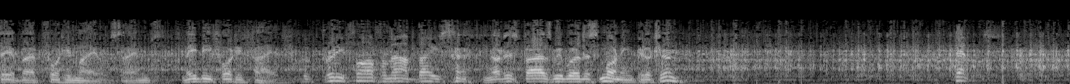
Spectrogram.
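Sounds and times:
speech: 0.0s - 7.0s, 9.6s - 9.8s
vehicle motor running rough with sand in its carburetor: 0.0s - 10.7s.

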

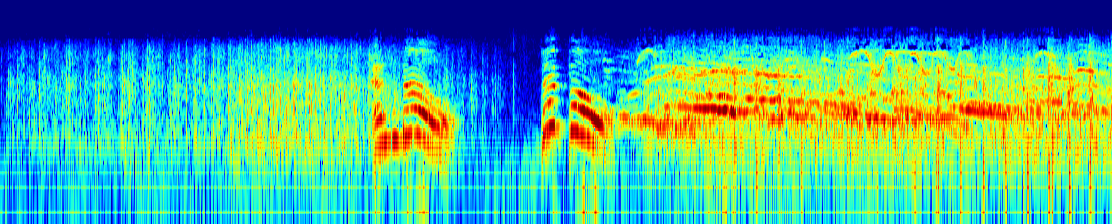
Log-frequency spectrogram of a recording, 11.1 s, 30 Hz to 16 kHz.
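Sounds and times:
audience clapping: 0.0s - 5.2s, 6.8s - 11.1s
speech: 3.7s - 4.7s, 5.4s - 6.6s
large audience cheering and shouting: 5.7s - 11.1s.

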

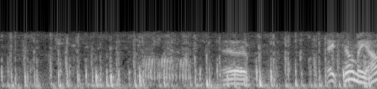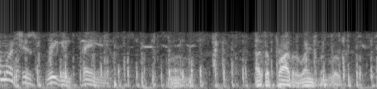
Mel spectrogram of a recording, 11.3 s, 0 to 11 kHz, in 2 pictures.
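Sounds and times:
horses' hooves clip-clopping in a walk with riders on horseback: 0.0s - 11.3s
speech: 4.9s - 7.5s, 9.5s - 10.9s.

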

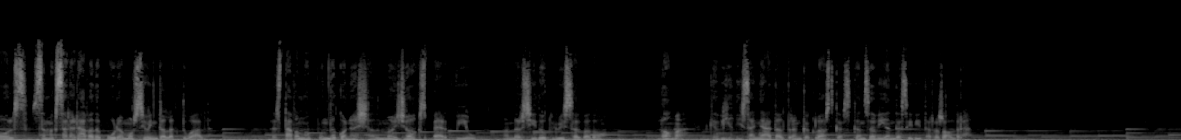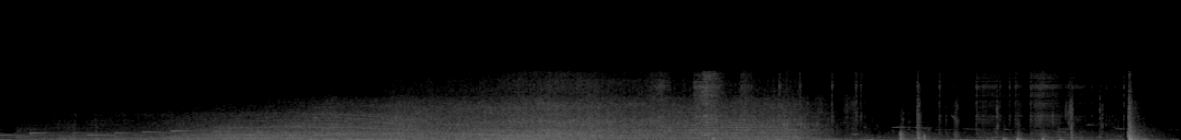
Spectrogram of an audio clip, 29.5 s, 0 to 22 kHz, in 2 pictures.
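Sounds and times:
speech: 0.1s - 2.8s, 3.4s - 12.3s
car driving on a road: 14.6s - 25.5s
car mechanical creaks and clunks as it stops: 22.5s - 29.2s.

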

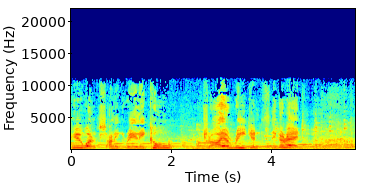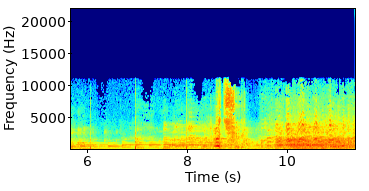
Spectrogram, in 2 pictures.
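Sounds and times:
speech: 0.0s - 5.0s, 8.6s - 9.2s
laughter: 4.2s - 11.3s
sneeze: 8.6s - 9.2s.

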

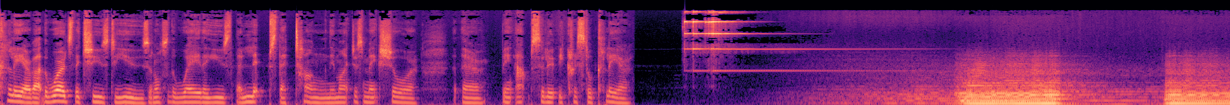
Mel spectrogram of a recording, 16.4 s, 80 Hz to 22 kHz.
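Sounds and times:
speech: 0.1s - 8.5s
bicycle bell ding: 9.1s - 12.4s
deep droning blasts: 11.5s - 16.3s.

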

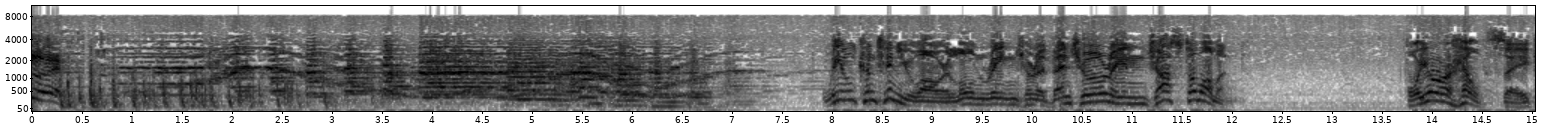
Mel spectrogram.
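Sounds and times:
horse galloping away: 0.0s - 6.3s
sweeping orchestral music: 0.3s - 8.0s
speech: 9.3s - 12.1s, 13.8s - 15.0s.

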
